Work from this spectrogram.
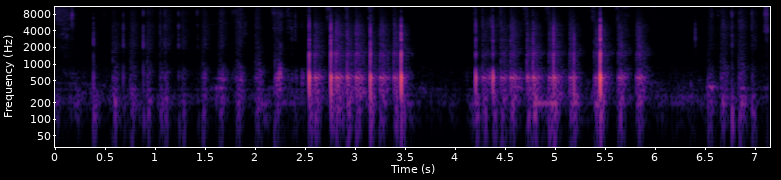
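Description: A round purple plastic cosmetic container, held in the hand, is tapped on its recessed top and rim with fingertips and short nails. It gives rapid, irregular bursts of short, dry, hollow clicks with a mid-range tone and no ring, separated by brief silent pauses.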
